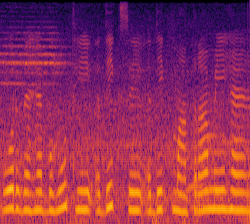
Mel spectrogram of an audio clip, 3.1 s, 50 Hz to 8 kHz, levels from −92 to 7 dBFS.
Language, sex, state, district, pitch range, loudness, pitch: Hindi, female, Punjab, Fazilka, 235-250 Hz, -14 LUFS, 240 Hz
